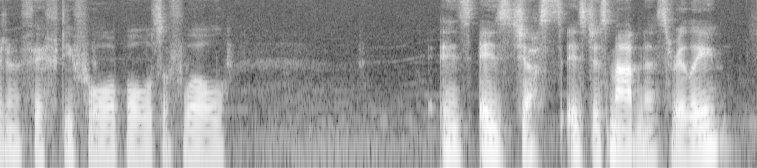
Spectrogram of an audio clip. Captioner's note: none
